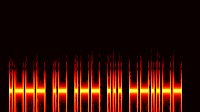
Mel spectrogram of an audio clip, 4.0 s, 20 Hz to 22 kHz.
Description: Morse code, heard as a keyed tone, about 22 wpm, 700 Hz. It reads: JAWS,
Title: A Sound Of Thunder 22wpm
